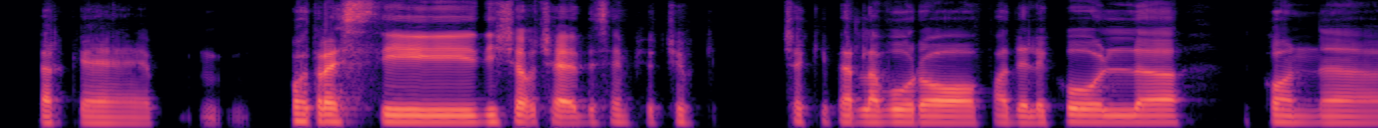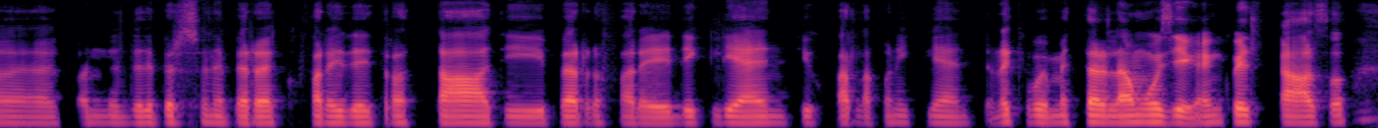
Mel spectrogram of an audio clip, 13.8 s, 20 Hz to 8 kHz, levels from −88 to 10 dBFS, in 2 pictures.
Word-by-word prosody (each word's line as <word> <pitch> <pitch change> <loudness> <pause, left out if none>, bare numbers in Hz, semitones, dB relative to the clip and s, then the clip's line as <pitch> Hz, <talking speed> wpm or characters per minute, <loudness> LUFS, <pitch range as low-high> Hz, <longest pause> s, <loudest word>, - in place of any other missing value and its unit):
perché, 100 -2 -3
mhmm, - - -19 0.3
potresti 115 -3 +5
dicia 115 +1 +2
cioè 105 - +4
ad 100 - -2
esempio 115 -1 -9
c'è - - -8
chi - - -39 0.3
c'é - - -7
chi - - -18
per 115 0 0
lavoro 110 -1 +4
fa 110 - -4
delle 110 0 -2
call 115 -2 +2 0.6
con 110 -2 -2 0.7
con 105 0 -14
delle 105 0 -8
persone 110 -1 -8
per, 105 - -2
ecco, 105 - -2
fare 105 -1 -2
dei 105 -1 -4
trattati, 105 -1 -1
per 105 0 -2
fare 100 -2 -4
dei 105 +1 -6
clienti 105 -1 -3
o - - -14
parla 110 - -6
con 110 - -15
i 110 - -15
clienti. 105 -2 -10
Non 110 - -6
è - - +3
che 120 - -30
puoi 110 -1 -4
mettere 110 +1 +1
la 110 0 +4
musica 115 -3 +1
in 110 - 0
quel 120 0 +1
caso, 110 +1 +1
110 Hz, 190 wpm, -23 LUFS, 105-115 Hz, 0.7 s, potresti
